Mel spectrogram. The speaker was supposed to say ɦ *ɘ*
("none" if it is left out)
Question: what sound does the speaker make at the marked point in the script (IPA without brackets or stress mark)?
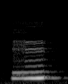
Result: ʉ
